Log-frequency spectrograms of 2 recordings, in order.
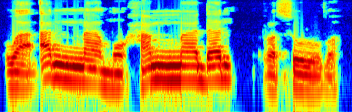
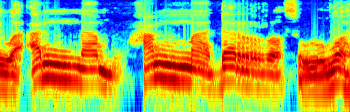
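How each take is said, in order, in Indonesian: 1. Bunyi n diucapkan terpisah sebelum r. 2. Bunyi n menyatu dengan bunyi r setelahnya. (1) "karena biasa dipecah-pecah gitu bacanya" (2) "yang benar"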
